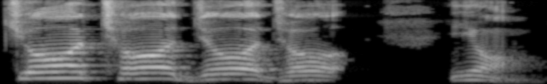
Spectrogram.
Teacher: तालु से आपको चौवर्ग बोला जाएगा, यानी कि च छ ज झ य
